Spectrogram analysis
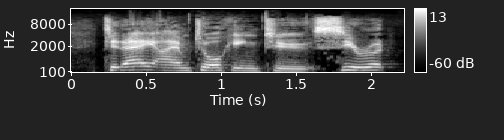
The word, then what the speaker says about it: Seerut: pronunciation of Seerut?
